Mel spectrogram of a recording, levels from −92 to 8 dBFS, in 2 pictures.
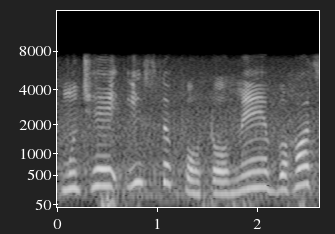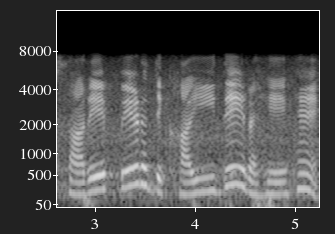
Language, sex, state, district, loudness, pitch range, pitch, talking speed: Hindi, female, Madhya Pradesh, Katni, -15 LUFS, 205-315 Hz, 260 Hz, 125 wpm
